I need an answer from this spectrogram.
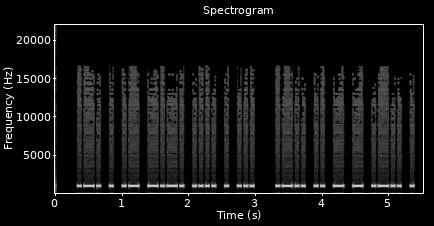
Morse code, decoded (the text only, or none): REACHES LITTLE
